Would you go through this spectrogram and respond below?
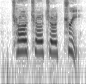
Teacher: Tree really does start out with ch. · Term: affricate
